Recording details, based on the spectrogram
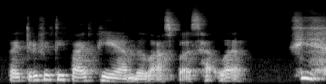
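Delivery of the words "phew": high relieved phew; relieved sigh. A narrator's reading. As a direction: blow out relief. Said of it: "sighed Casey".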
